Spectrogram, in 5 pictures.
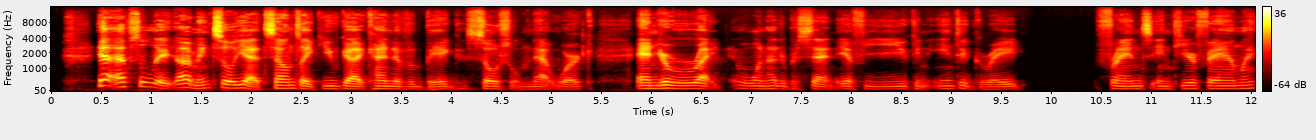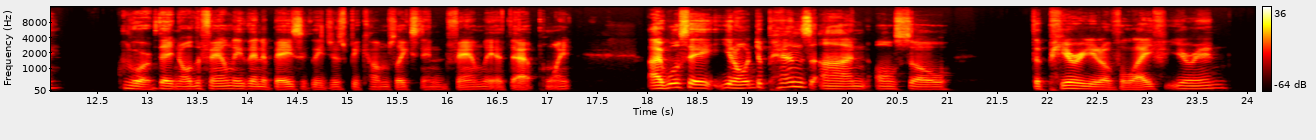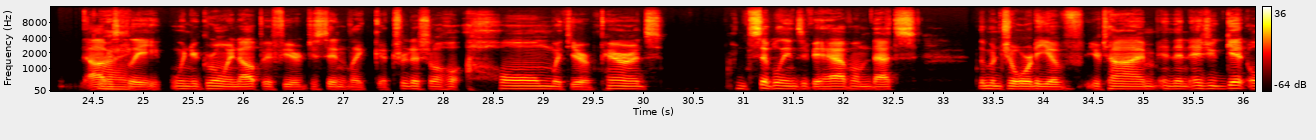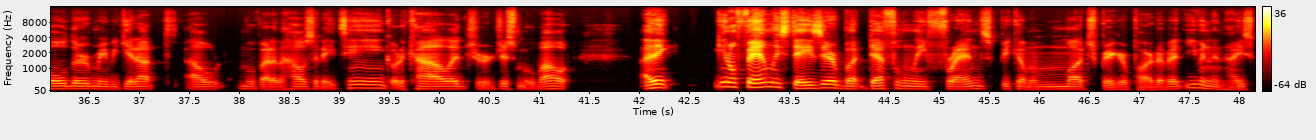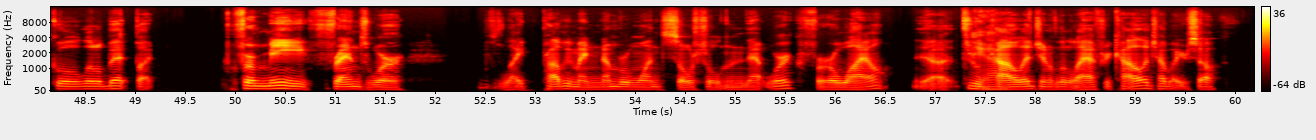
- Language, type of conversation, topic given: English, unstructured, How do I balance time between family and friends?
- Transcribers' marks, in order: drawn out: "home"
